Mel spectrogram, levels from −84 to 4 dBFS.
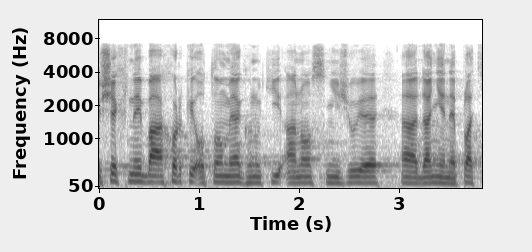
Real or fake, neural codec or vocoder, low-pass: real; none; 7.2 kHz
